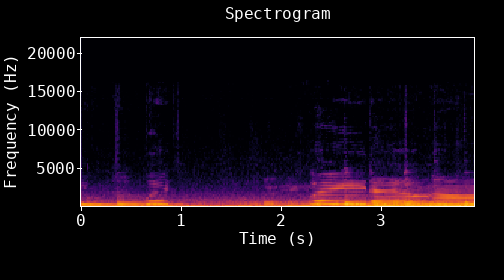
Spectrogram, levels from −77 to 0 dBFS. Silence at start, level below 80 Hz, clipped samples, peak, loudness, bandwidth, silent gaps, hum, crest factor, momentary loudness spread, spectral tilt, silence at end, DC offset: 0 s; -22 dBFS; under 0.1%; 0 dBFS; -19 LUFS; 5 kHz; none; none; 16 dB; 12 LU; -9.5 dB/octave; 0 s; under 0.1%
